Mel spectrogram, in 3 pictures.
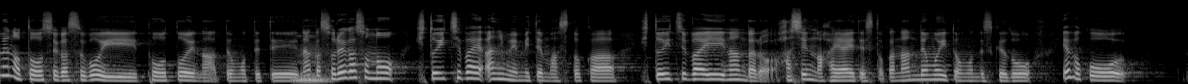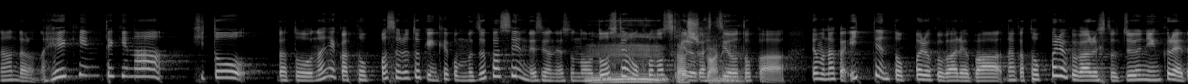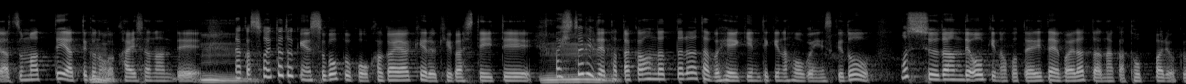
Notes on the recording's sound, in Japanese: TOKYO FMの番組「マスメディアン 妄想の泉」。番組初となる公開収録の後編をお届けしました。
